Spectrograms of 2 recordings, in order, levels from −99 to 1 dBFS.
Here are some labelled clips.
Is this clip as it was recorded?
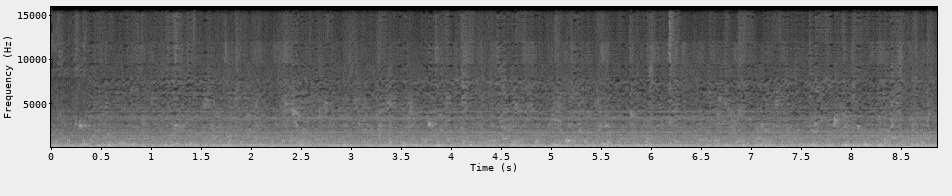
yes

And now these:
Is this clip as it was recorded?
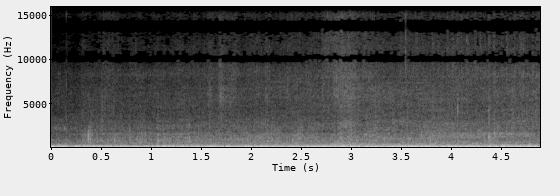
yes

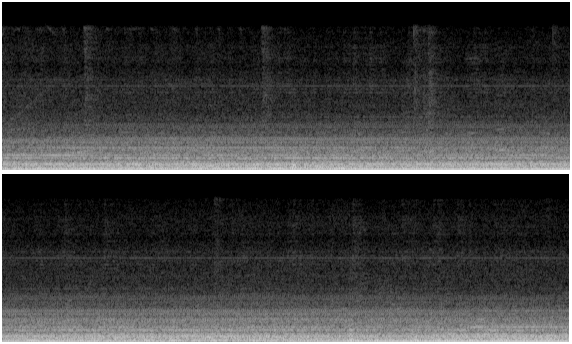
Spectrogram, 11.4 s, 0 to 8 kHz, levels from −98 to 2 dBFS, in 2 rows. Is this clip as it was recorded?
yes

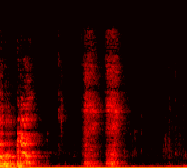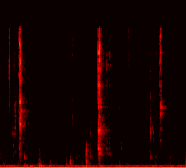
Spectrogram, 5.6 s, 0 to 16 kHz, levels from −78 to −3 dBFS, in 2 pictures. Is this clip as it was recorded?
yes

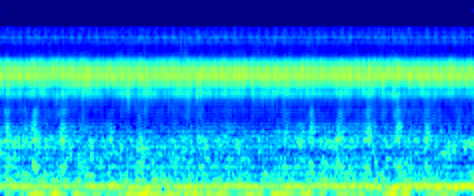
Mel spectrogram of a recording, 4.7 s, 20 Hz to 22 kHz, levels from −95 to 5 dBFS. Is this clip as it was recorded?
no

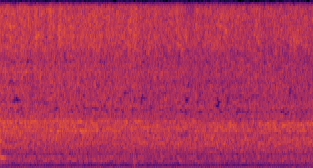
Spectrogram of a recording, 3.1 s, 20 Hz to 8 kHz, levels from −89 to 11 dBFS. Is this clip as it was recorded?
no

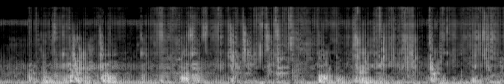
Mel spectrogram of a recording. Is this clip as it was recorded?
no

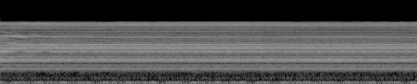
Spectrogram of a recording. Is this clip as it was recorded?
yes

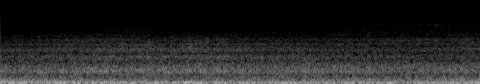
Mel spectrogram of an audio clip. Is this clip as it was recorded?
yes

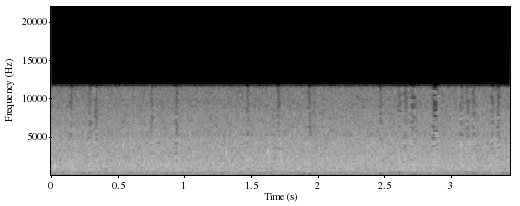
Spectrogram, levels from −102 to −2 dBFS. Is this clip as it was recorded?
no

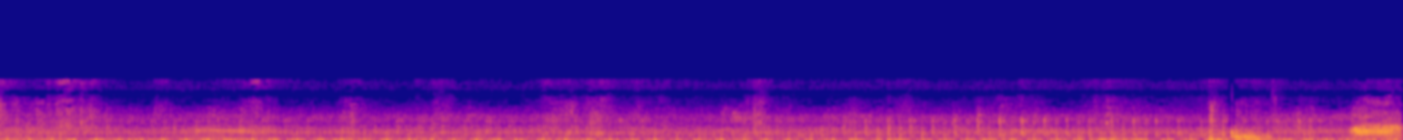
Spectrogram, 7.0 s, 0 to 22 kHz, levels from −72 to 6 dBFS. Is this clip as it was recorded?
no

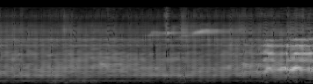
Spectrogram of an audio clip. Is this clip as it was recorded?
no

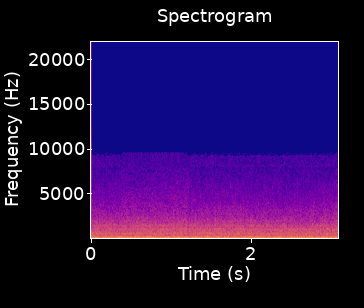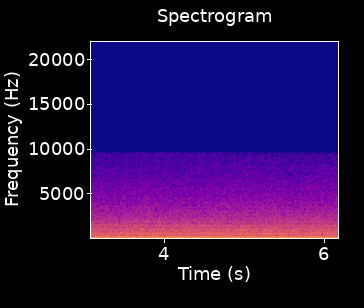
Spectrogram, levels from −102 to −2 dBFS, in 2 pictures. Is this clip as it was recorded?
yes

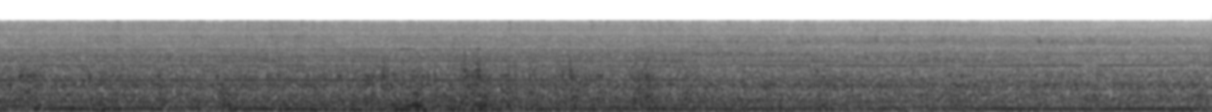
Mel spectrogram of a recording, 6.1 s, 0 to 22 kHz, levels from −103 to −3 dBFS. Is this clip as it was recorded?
yes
